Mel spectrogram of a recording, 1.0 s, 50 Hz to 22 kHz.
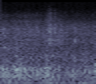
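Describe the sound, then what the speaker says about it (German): Line 5 tram passing along a main road through Nuremberg's Südstadt near the Christuskirche, a loud close rumble with clattering wheels on the rails. "Hier kommt schon die Straßenbahn."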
